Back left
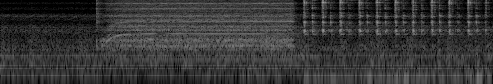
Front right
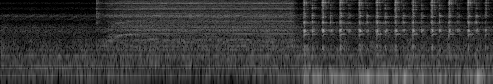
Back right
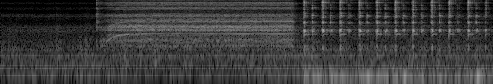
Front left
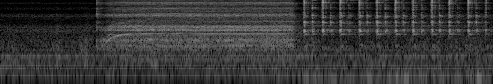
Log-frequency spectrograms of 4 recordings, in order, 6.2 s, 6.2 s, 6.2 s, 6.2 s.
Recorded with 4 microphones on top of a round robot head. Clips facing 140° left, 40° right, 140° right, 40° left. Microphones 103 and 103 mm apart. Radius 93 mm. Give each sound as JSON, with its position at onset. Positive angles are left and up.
{"t": 1.2, "sound": "a hair dryer", "azimuth_deg": 120, "distance_m": 2.5}
{"t": 3.8, "sound": "ticking", "azimuth_deg": -90, "distance_m": 1.2}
